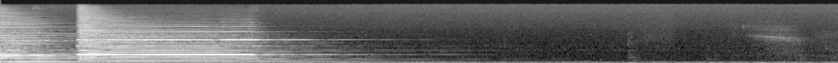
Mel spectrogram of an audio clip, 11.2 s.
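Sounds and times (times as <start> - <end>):
recorder playing a fugue: 0.0 - 5.1.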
